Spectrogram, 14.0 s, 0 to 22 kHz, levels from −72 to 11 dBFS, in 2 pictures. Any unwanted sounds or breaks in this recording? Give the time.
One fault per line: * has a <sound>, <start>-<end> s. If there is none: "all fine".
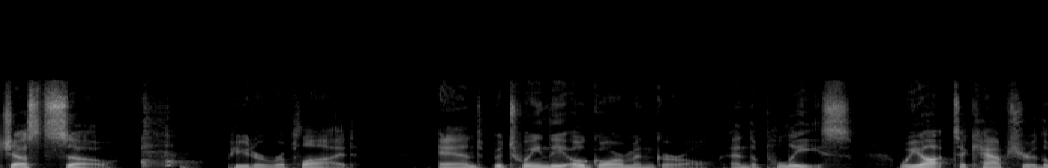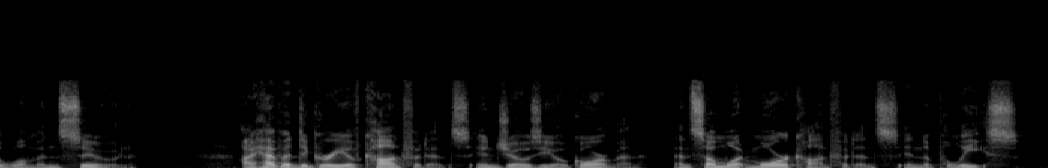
* has a cough, 0.9-1.4 s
